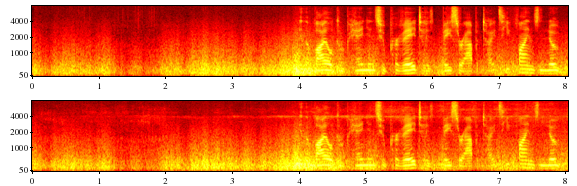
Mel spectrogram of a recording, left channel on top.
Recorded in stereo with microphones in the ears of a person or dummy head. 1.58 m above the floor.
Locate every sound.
4.0 s a man speaking: centre (ahead or behind)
